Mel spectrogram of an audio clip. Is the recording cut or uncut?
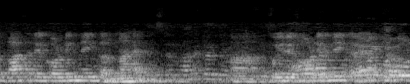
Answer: uncut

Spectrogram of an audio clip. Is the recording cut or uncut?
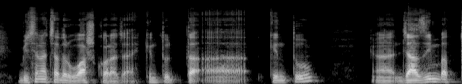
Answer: uncut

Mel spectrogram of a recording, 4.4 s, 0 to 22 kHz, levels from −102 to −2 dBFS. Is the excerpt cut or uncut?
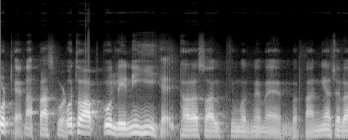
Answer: cut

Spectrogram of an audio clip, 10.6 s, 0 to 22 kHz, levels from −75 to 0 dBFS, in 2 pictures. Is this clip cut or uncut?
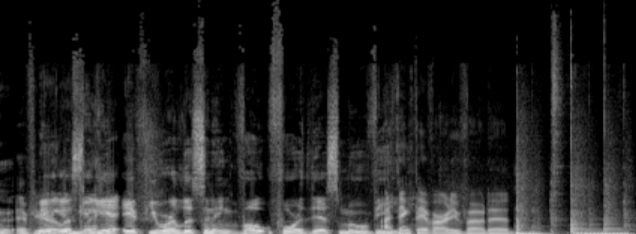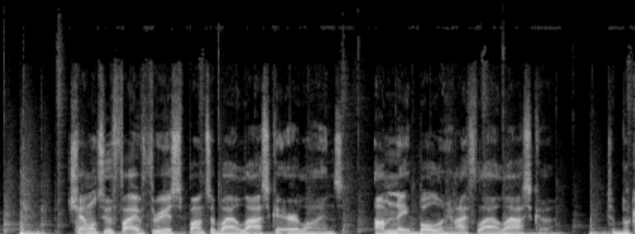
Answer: cut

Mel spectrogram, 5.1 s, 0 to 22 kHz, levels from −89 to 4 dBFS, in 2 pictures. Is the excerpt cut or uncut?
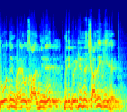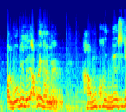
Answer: uncut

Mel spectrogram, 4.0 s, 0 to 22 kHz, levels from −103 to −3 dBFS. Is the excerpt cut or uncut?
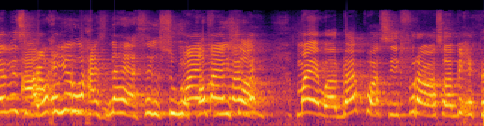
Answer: uncut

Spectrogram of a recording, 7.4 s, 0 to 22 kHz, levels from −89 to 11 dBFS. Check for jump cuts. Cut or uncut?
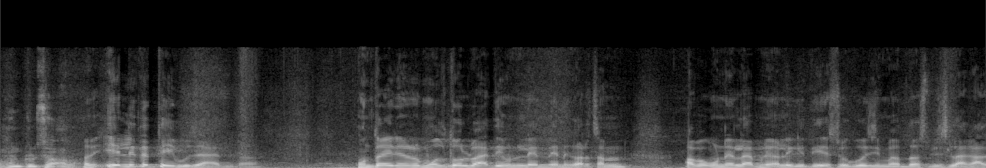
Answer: uncut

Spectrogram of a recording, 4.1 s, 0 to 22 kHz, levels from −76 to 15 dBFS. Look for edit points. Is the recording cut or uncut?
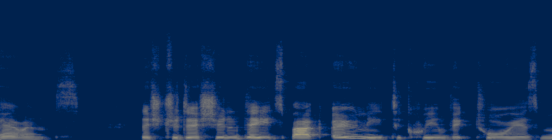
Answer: uncut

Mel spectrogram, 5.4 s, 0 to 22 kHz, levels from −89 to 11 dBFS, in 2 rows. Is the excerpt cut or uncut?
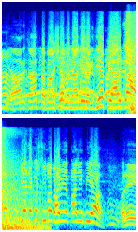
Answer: cut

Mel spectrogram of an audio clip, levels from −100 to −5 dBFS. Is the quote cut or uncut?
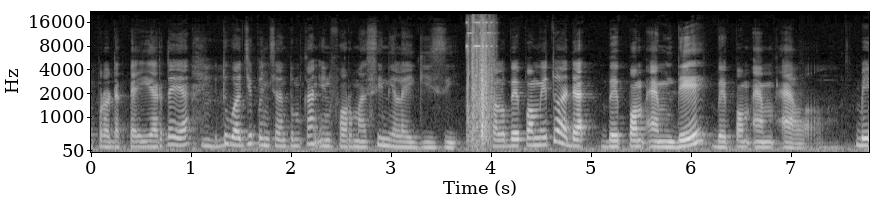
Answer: cut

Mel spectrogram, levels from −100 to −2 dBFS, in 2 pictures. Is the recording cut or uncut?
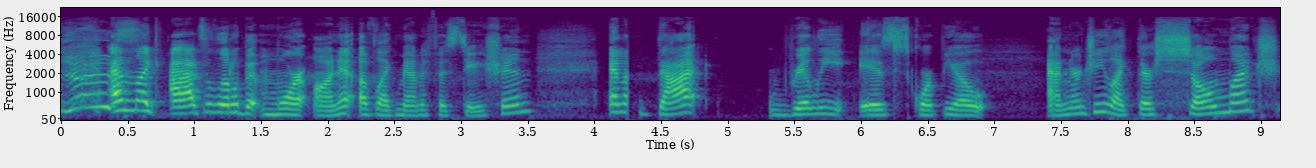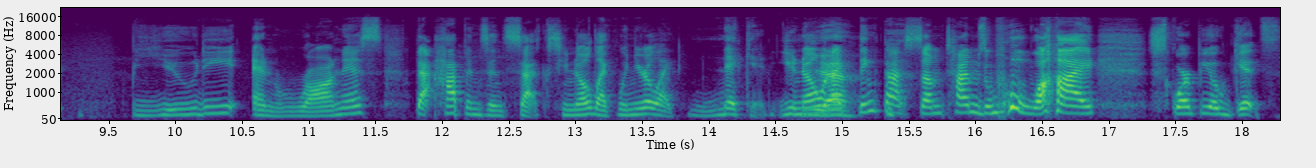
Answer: cut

